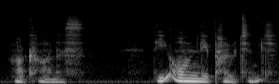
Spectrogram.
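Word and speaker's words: Arcanis the Omnipotent: There we guest appearance from old frame card there in the form of Arcanus, the omnipotent, not the impotent, as I sometimes mispronounce it.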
